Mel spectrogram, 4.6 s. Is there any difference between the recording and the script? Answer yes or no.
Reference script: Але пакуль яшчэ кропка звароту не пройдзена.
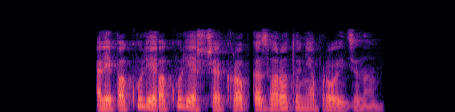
yes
